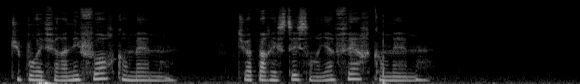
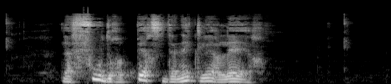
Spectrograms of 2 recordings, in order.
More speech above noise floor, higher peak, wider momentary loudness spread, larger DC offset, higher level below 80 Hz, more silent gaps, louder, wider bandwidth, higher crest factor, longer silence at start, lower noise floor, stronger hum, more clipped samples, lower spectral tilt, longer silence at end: second, 29 dB vs 50 dB; second, -14 dBFS vs 0 dBFS; second, 11 LU vs 14 LU; neither; first, -38 dBFS vs -56 dBFS; neither; second, -33 LUFS vs -14 LUFS; first, 16 kHz vs 14.5 kHz; about the same, 20 dB vs 18 dB; about the same, 0.05 s vs 0.05 s; second, -60 dBFS vs -64 dBFS; neither; neither; about the same, -4.5 dB/octave vs -3.5 dB/octave; first, 1.45 s vs 1.3 s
